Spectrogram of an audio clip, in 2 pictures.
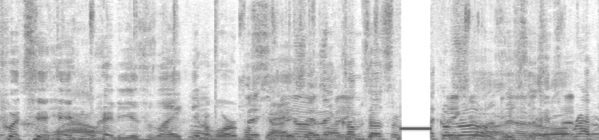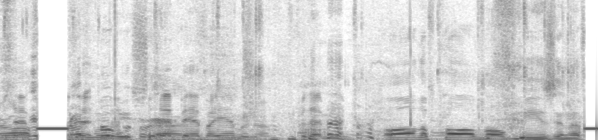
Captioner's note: chattering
